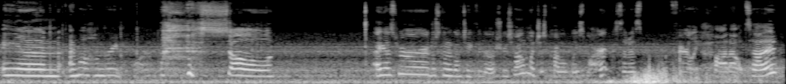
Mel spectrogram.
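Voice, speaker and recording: A woman's voice: high voice, a little slow. A young woman talking casually to her phone camera in a vlog, rambling along with lots of fillers. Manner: chatty, rambling with many fillers. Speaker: vlogger. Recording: noisy, with vehicle sounds.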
